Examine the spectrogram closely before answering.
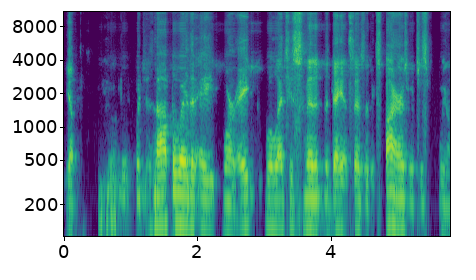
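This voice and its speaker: A man at a moderate pace, in a dry, close sound with no echo. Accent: strong Southern US. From Alabama. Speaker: IT consultant. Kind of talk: business video meeting.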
